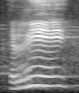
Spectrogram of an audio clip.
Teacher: ऋ इसका भी उच्चारण मूर्धा से होता है।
